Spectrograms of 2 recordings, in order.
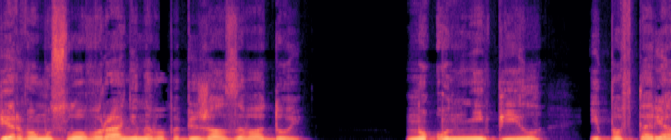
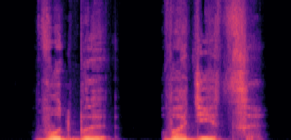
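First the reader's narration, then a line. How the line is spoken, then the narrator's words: Dying man's whisper. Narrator (Russian): один умирающий шептал мне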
